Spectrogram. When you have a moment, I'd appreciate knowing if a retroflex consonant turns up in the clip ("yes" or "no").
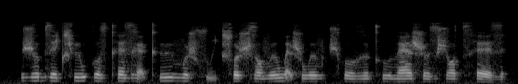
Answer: yes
